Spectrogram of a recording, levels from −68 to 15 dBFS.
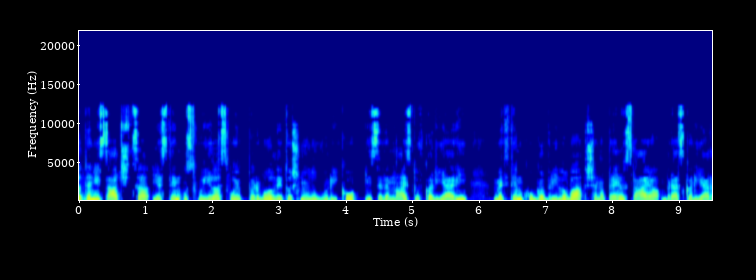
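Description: Through the speech, everything stops at 12.3 kHz and several codecs' artefacts pile up: likely transcoding between lossy codecs, fitting MP3 into Opus into HE-AAC.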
